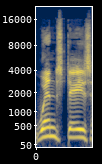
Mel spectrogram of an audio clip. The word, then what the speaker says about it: Wednesday: If you're in fact scribbling this down, Wednesday is kind of tough to spell. It's not like it sounds. You want to spell it we enz, but that of course would be a mistake.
